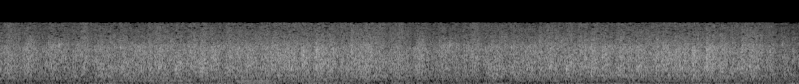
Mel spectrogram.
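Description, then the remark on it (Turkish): Steady, dense applause from a crowd, a continuous wash of clapping that stays at an even loudness for about eight seconds with no voices. “Ve sevgili dinleyicilerim, Hababamlar bir numara Menekşe Gülay kalemiyle kocaman bir alkış Menekşe ablam.”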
